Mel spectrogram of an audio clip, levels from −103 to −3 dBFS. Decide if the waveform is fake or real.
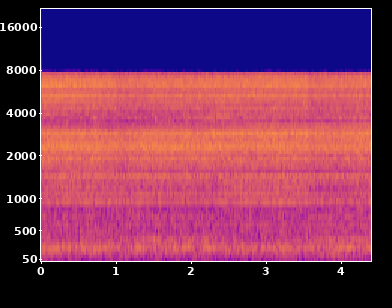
fake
